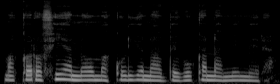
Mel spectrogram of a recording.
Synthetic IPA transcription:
makɔɾɔfianɔmakoɾiɔnabɛɣokanamemɛɾa

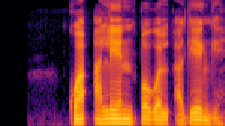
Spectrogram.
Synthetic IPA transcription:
kwaalɛnpɔɡɔla̰ɡɛŋɡɛ̰

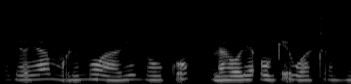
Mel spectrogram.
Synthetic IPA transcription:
eljojamulimuaɣeðoko | naholjaʔoɡḛɣwatʰani

